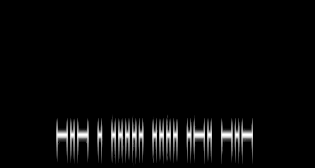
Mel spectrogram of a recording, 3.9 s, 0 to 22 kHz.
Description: Morse code, heard as a keyed tone, about 28 wpm, 700 Hz. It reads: KE5HRK
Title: USA Call Signs - 6 Characters - Repeated 2x - 28wpm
